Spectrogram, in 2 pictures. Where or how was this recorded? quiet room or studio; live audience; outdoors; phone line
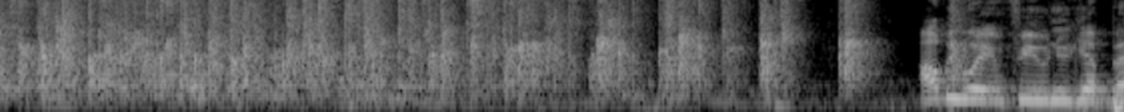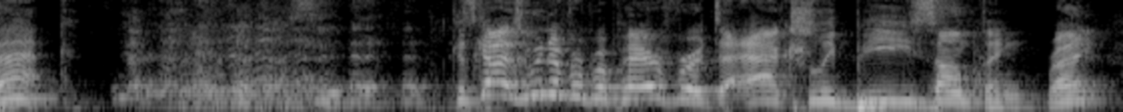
live audience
